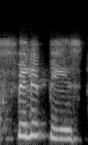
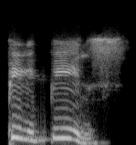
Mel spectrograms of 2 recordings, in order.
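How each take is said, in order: First: Said in the usual way. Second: "Philippines" with P in place of F; hard P at the start of a drawn-out "Philippines"; Filipino-English consonants. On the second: Shown as a demonstration. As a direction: say "Philippines" as pilipins, slowly. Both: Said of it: "instead of Philippines".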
